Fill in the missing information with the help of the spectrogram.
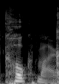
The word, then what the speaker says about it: Kolkmeyer: Morgan, you just told me that the pronunciation of your last name is Kolkmeyer. – Yeah, like a Diet Coke.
